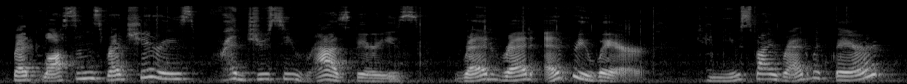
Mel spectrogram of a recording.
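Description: A woman's voice at a very slow pace with very wide pitch swings. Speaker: teacher reading to children. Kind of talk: storytime read-aloud. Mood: warm, playful, expressive. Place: classroom. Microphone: webcam.

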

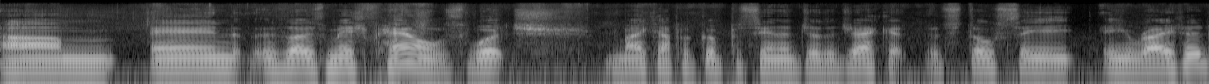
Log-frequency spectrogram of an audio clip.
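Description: Recorded with a dry sound and no echo, a man speaks with fairly even intonation. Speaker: motorcycle gear reviewer. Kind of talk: casual product review. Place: garden.

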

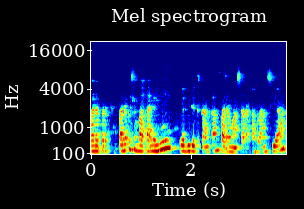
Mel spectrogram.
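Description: Somewhat breathy, a woman talks at a very fast pace with ordinary pitch variation over a quiet background. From Indonesia. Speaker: university dean; webinar presenter. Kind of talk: webinar presentation. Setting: video call. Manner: formal. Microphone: video call.

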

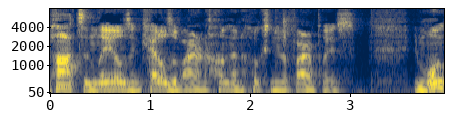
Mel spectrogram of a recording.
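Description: With ordinary pitch variation, the speaker reads in an unforced voice.

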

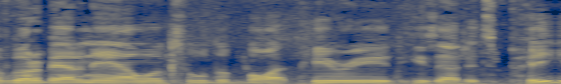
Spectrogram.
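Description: There is light background noise around a man's voice. He speaks at a moderate pace, with a dry sound and no echo. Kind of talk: casual vlog chat. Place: boat. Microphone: camera far.

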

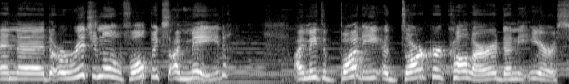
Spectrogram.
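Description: Music plays in the background as the voice moves at a moderate pace. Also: woman. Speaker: craft streamer. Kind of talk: casual live stream chat while crafting. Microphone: studio mic.

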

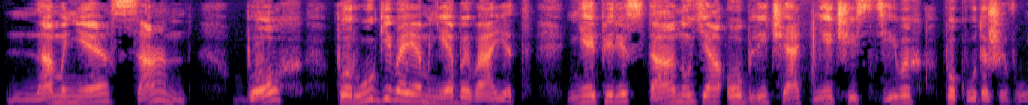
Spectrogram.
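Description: Putting on a character voice, a man projects a raised, resonant, high-pitched voice at a very slow pace. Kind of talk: church sermon. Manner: thundering, preaching, righteous.

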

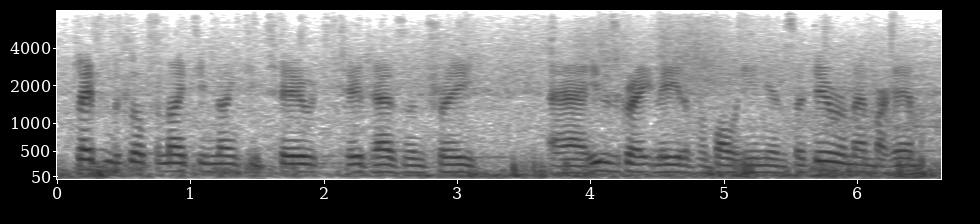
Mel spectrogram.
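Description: A man speaks over noticeable background noise. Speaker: football fan vlogger. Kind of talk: casual vlog commentary. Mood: enthusiastic, admiring. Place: street. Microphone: phone near.

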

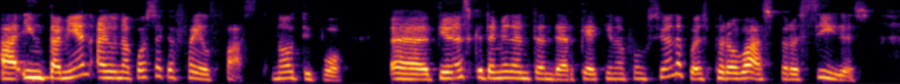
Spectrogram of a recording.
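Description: A woman speaks at a moderate pace with fairly high pitch and ordinary pitch variation, her voice dry with no echo against a quiet background. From Ukraine, Kyiv. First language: Ukrainian or Russian (speaking Spanish). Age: 30s. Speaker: tech entrepreneur; guest. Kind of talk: interview. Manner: halting. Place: office. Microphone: video call.

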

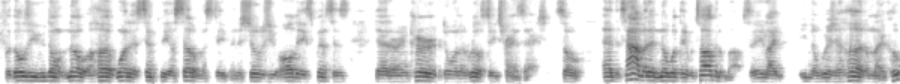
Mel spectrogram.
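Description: A man talks at a very fast pace with ordinary pitch variation against a quiet background. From North Philadelphia; Philadelphia. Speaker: hard money lender and real estate investor; podcast guest. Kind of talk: interview. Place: home room. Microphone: video call.

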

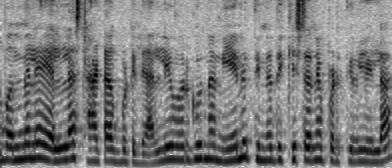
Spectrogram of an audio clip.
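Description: A woman with a fairly high voice is heard over noticeable background noise. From Karnataka, Davanagere. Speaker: lifestyle vlogger. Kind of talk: casual vlog chat. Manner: animated.

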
